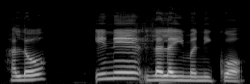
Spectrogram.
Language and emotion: Manipuri, neutral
